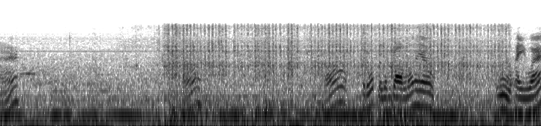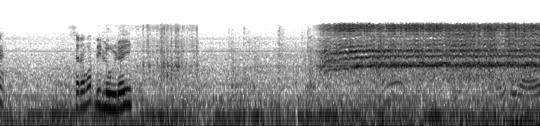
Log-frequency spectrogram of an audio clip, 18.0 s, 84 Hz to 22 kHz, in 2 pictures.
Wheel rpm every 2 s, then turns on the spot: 0, 20, 30, 30, 10, 20, 30, 160, 160.
2-12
